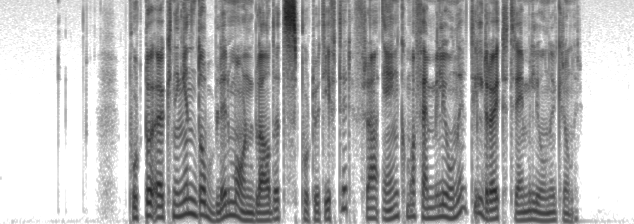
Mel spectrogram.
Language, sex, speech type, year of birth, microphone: Norwegian, male, read, 1988, Shure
